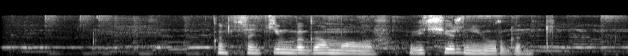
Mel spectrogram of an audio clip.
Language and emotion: Russian, neutral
